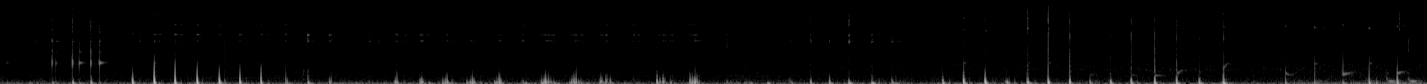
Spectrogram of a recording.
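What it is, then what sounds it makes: Glass jar. A small, empty, clear glass jar with a dark ribbed lid is held in one hand and tapped close to the microphone with the fingertips and nails of the other hand. Dozens of quick, dull, low taps follow in an uneven rhythm, each dying almost instantly, with faint bright clinks mixed in. The overall sound stays soft and muted.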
